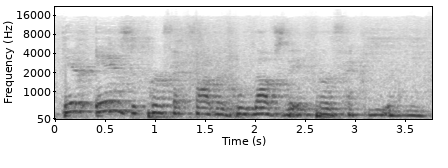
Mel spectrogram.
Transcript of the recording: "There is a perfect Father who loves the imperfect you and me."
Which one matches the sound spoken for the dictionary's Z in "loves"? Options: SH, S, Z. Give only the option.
Z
